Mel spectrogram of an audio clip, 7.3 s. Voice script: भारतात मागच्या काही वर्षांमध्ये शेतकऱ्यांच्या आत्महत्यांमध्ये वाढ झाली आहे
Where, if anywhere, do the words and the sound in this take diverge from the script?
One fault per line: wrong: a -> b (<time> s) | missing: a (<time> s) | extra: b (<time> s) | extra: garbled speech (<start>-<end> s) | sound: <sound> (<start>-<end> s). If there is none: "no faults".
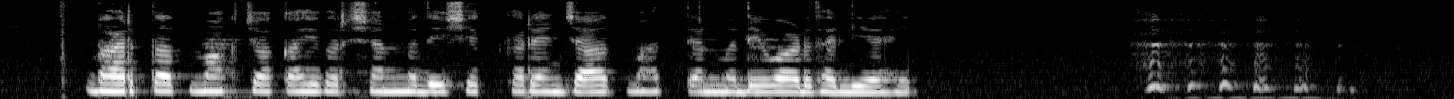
sound: laugh (5.6-6.8 s)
